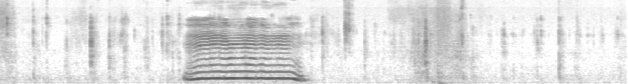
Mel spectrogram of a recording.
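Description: Close-up chewing of boiled octopus sashimi: soft wet mouth clicks, broken about two seconds in by a hummed "mmm" of enjoyment, held at one pitch for about a second and a half.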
